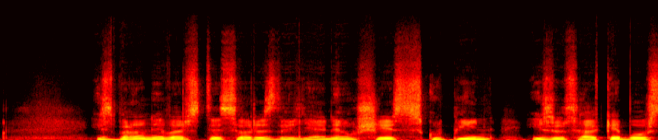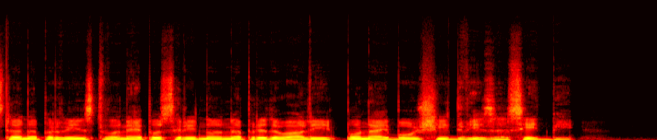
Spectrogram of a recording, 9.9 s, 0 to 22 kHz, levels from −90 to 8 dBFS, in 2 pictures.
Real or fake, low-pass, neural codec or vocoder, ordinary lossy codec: fake; 19.8 kHz; codec, 44.1 kHz, 7.8 kbps, Pupu-Codec; none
